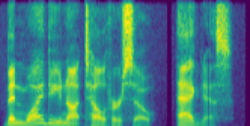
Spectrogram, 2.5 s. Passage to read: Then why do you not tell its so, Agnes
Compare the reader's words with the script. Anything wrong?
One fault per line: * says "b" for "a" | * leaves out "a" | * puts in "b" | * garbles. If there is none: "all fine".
* says "her" for "its"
